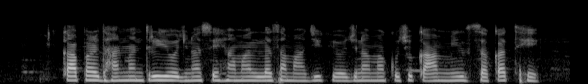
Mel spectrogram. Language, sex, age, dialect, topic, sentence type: Chhattisgarhi, female, 51-55, Western/Budati/Khatahi, banking, question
